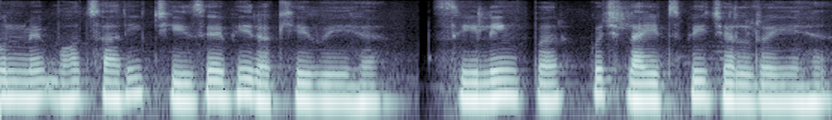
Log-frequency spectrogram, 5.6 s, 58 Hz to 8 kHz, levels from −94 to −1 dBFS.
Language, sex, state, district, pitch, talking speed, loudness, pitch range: Hindi, male, Bihar, Katihar, 135 Hz, 175 wpm, -17 LUFS, 130-145 Hz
